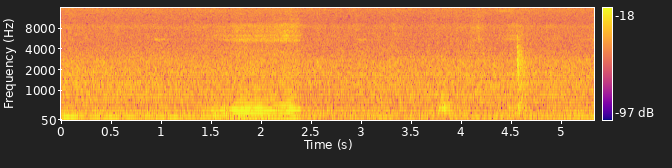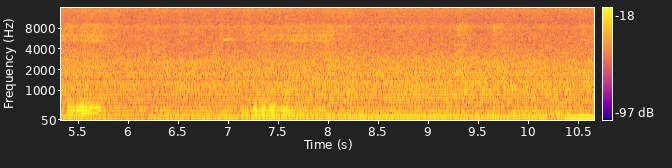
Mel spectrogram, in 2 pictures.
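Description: Soft, low snoring noises repeat at irregular intervals from a sleeping puppy over a steady background hum.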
